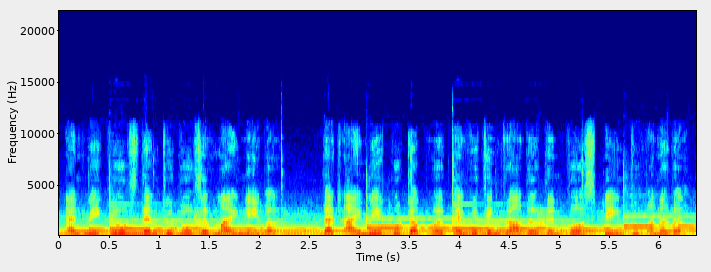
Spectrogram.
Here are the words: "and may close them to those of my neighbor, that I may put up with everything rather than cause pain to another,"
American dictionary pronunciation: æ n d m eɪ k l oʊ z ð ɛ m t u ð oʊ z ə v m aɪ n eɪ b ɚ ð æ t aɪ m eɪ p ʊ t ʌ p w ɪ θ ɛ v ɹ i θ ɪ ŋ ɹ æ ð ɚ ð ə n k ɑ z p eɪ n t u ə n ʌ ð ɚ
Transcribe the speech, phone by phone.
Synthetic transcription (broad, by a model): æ n d m eɪ k l oʊ z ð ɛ m t u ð oʊ z ə v m aɪ n eɪ b ɚ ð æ t aɪ m eɪ p ʊ t ʌ p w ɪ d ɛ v ɹ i t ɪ ŋ ɹ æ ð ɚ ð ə n k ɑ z p eɪ n t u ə n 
